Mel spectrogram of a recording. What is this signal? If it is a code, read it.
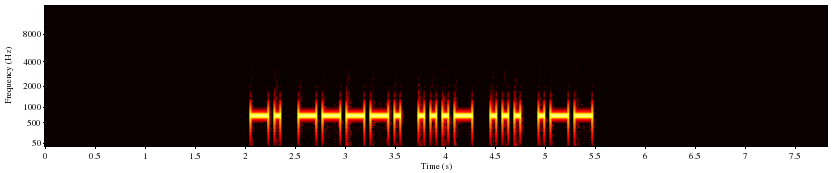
Morse code, heard as a keyed tone, about 20 wpm, 700 Hz. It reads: N9VSW
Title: USA Call Signs - 5 Characters - Repeated 2x - 20wpm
